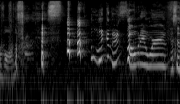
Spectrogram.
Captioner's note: laughs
